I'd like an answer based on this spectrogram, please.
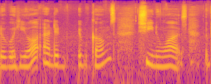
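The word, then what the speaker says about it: chinoise: the pronunciation becomes shinua here s is pronounced because an extra e is added at the last and in french we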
